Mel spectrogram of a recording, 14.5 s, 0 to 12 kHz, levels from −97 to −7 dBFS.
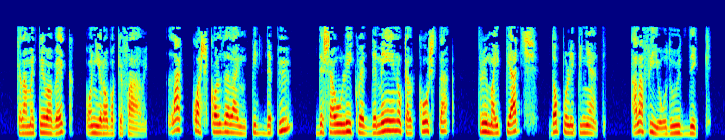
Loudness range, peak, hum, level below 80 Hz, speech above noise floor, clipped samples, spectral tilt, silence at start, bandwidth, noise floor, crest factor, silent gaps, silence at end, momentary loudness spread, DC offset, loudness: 3 LU; 0 dBFS; none; -72 dBFS; 30 dB; under 0.1%; -6 dB/octave; 0.35 s; 6.4 kHz; -49 dBFS; 20 dB; none; 0.35 s; 11 LU; under 0.1%; -20 LUFS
